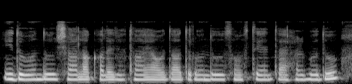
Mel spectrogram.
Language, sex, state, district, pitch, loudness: Kannada, female, Karnataka, Belgaum, 225 Hz, -16 LUFS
